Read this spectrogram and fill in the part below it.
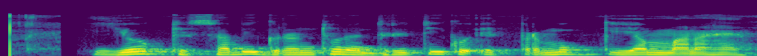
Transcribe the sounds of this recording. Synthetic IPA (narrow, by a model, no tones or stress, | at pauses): joːɡ̚kesɐbʱiɡɾə̃nt̪ʰõned̪ʱɾɪt̪ikoʔeːk̚pɾɐmʊk̚ʰjɐmːaːnaɦɛː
